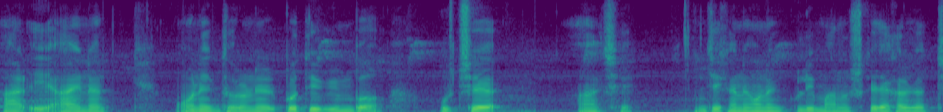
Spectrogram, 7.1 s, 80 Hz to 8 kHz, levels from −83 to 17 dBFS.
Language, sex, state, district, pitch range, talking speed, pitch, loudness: Bengali, male, Tripura, West Tripura, 115-120 Hz, 110 wpm, 115 Hz, -19 LUFS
